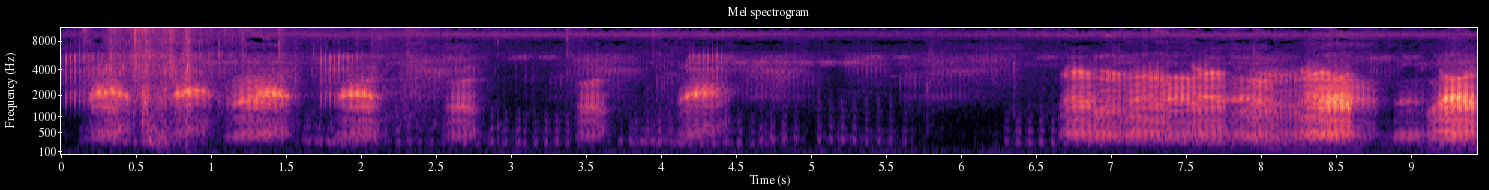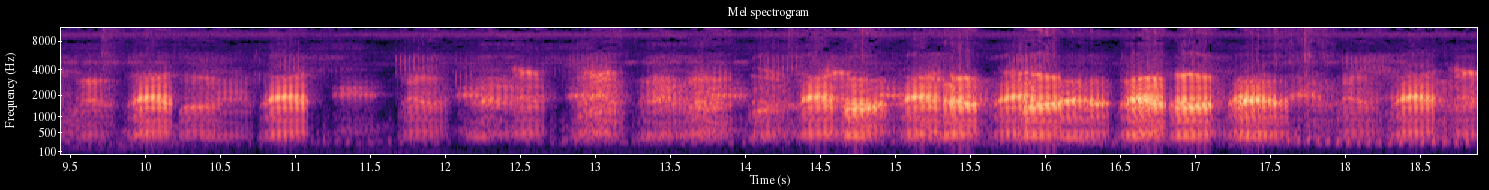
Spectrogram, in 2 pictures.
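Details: Yellow Indian bullfrogs in a village, giving loud, nasal, harmonic croaks in short bursts, sparse at first, then after a brief quiet a dense run of overlapping calls that grows louder toward the end.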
